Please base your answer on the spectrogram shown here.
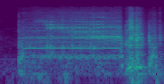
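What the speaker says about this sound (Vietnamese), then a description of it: "rồi các bạn bấm in thử cái nè" An Xprinter wifi thermal receipt printer prints a test receipt: a sudden start into a steady, close, whirring mechanical buzz that runs about a second and a half, then a short burst of feed and cutter noise at the end.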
